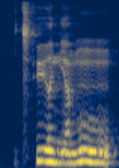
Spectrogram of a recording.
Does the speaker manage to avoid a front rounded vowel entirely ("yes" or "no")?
no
